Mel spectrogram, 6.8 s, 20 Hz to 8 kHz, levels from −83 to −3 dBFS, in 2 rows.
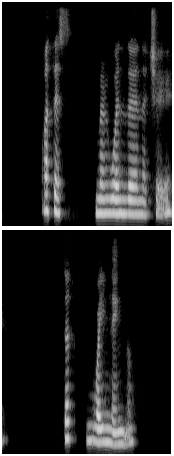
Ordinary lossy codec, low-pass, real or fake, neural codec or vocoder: AAC, 48 kbps; 7.2 kHz; fake; codec, 24 kHz, 0.5 kbps, DualCodec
